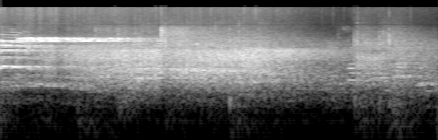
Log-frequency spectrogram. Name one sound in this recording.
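Spectators cheer and clap.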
